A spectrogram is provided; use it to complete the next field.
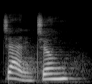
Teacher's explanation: ZH sounds like the first sound in jerky, with the tip of the tongue raised against the hard palate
